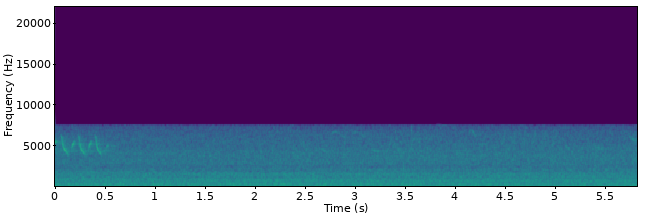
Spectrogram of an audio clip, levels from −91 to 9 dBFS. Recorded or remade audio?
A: recorded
